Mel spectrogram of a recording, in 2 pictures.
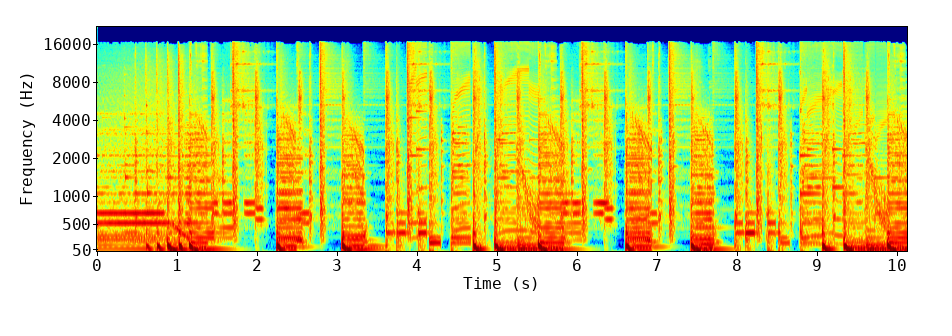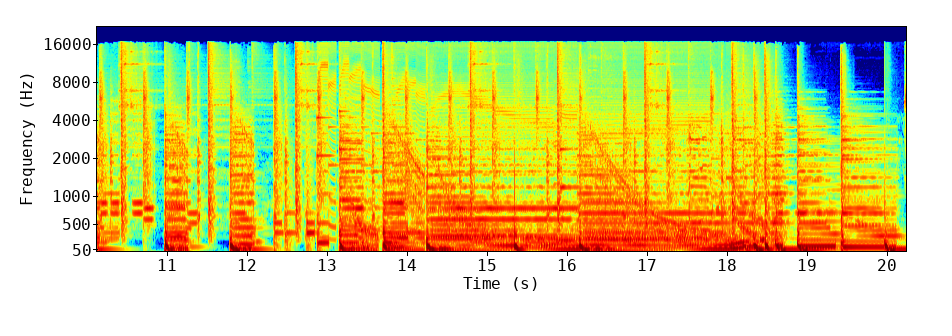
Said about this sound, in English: we would like to thank Louis Zong for our spectacular theme music, which you're about to hear right now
